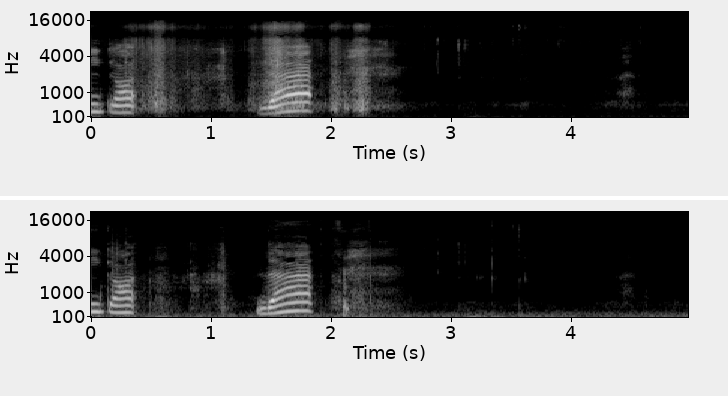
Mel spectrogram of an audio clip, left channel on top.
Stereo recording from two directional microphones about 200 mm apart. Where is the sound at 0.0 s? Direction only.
5° right (ahead or behind).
